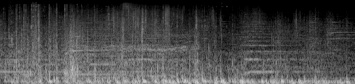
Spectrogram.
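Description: Knights' warhorses charge at full gallop toward each other across a battlefield, riders with lowered spears, a dense, rapid drumming of heavy hooves that stays loud and steady throughout, with a brief high whinny rising above the rumble.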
